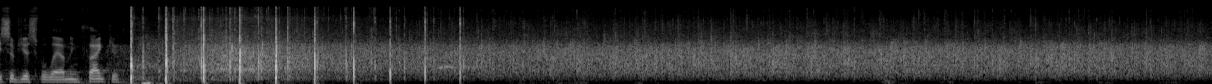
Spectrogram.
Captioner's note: applause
